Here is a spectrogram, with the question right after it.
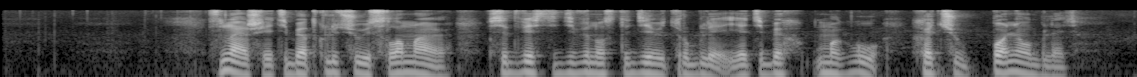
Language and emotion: Russian, angry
